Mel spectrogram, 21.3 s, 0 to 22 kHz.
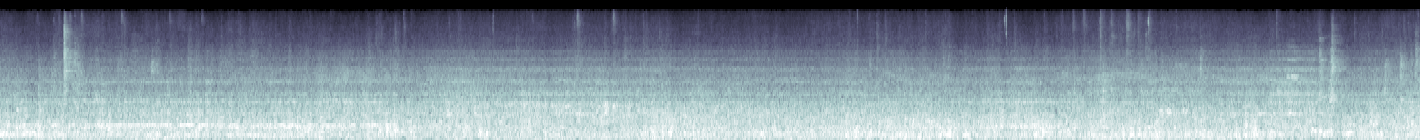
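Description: Running noise of an E231 series electric commuter train heard inside a passenger car: a steady rumble of wheels on rails with a few sharp clacks, likely at rail joints. A steady tone runs underneath and stops about six seconds in.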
